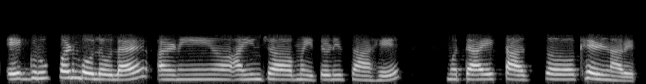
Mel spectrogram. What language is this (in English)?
Marathi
